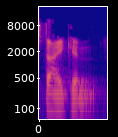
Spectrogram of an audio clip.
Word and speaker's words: Steichen: Is it Steichen? Am I saying that right? – Yeah. – I think it's Steichen is the pronunciation on that.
